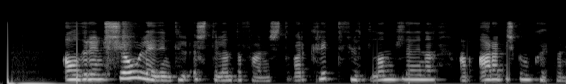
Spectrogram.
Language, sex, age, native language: Icelandic, female, 30-39, Icelandic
